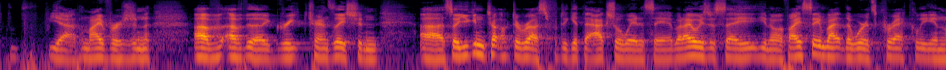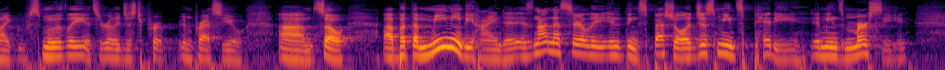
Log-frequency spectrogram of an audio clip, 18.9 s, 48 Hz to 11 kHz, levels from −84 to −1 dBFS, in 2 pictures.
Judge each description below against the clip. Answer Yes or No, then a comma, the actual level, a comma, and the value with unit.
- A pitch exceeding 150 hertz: No, low, 135 Hz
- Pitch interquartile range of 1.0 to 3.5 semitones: Yes, average, 3.0 semitones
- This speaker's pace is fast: Yes, fast, 220 wpm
